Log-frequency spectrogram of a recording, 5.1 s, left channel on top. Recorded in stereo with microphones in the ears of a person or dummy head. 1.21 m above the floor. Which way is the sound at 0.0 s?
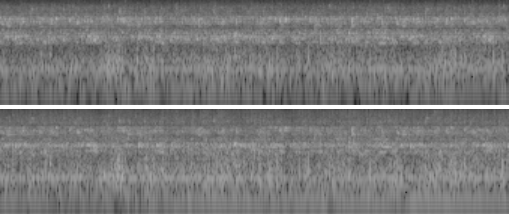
Centre (ahead or behind).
